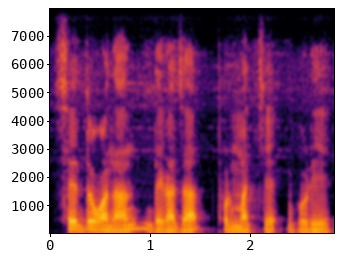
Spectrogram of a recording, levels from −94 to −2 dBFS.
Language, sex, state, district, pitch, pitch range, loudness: Chakma, male, Tripura, West Tripura, 125 Hz, 120-140 Hz, -19 LUFS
